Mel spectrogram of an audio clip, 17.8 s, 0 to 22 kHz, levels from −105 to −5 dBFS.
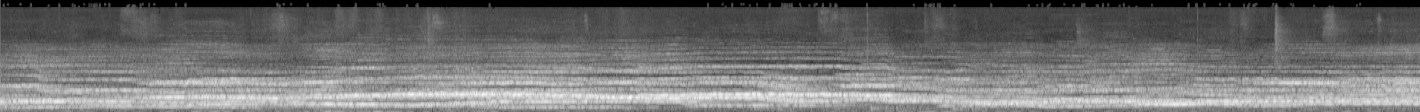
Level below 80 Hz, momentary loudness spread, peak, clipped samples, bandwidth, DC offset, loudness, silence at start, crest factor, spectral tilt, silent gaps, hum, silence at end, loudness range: -64 dBFS; 7 LU; -4 dBFS; under 0.1%; 16.5 kHz; under 0.1%; -20 LUFS; 0 s; 14 dB; -6 dB/octave; none; none; 0 s; 5 LU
